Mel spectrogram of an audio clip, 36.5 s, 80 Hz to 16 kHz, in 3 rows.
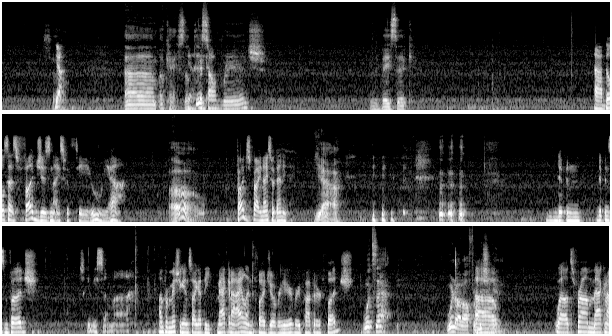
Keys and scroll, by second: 1.1-5.6 typing, 6.6-8.1 typing, 9.2-10.4 typing, 12.6 b, 13.6-14.6 typing, 16.5 space, 17.3 x, 17.8 space, 18.8-20.3 typing, 23.0 space, 25.2 shift+g, 26.7-31.8 typing, 32.9 m.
